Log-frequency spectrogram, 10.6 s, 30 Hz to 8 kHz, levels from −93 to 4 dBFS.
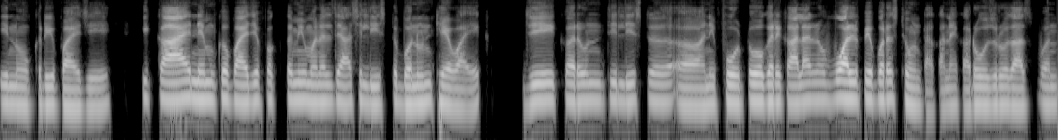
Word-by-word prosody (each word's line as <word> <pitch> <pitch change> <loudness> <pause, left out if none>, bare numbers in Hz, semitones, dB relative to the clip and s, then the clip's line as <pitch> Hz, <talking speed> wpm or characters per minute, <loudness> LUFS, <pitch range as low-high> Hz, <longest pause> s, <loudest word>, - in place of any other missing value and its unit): की 135 - -2
नोकरी 125 0 -2
पाहिजे 115 +1 -2 0.3
की 160 - -7
काय 155 0 +7
नेमकं 150 0 +1
पाहिजे. 145 0 +1
फक्त 150 +1 -8
मी 150 0 +1
म्हणेल 140 -1 0
ते 145 - 0
अशी 135 +1 -2
लिस्ट 130 +1 -4
बनवून 130 +1 +1
ठेवा 125 -4 0
एक 120 +5 -6 0.5
जे 145 +2 +2
करून, 145 0 0
ती 145 -1 -3
लिस्ट 145 +1 -4
अ, 140 -4 -1
आणि 125 +2 -2
फोटो 140 +1 +2
वगैरे 140 0 +2
काढ 135 0 +1
आणि 150 +1 0 0.2
वॉलपेपरच 155 -1 +3
ठेवून 130 -4 -1
टाका 110 +1 -10
नाही 120 +1 -5
का, 115 - -5
रोज-रोज 125 0 -1
आज 120 -1 0
पण 125 -1 -4
140 Hz, 195 wpm, -24 LUFS, 125-145 Hz, 0.5 s, काय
